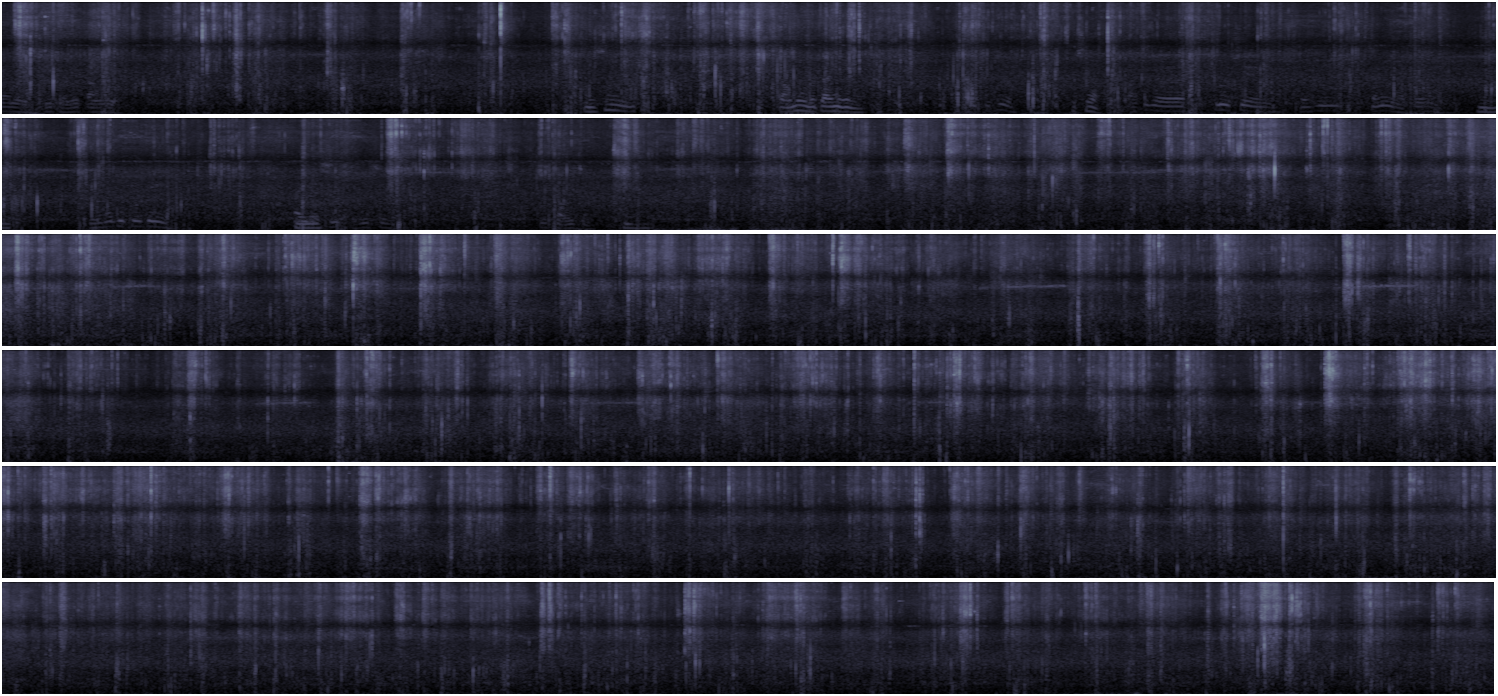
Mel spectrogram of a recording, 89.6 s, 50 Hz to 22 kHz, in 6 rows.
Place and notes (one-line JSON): {"title": "土板產業道路, Daren Township - mountain trail", "date": "2018-04-05 21:59:00", "description": "Follow tribal hunters walking on mountain trail, Ancient tribal mountain road, stream", "latitude": "22.44", "longitude": "120.86", "altitude": "236", "timezone": "Asia/Taipei"}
